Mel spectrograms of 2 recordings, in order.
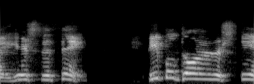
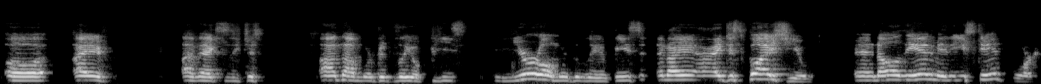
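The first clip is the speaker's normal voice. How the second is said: exaggerated smug rant, louder; mock pompous voice; 3 dB louder than usual. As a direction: puff up like a smug critic. Imitating a hated youtuber.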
